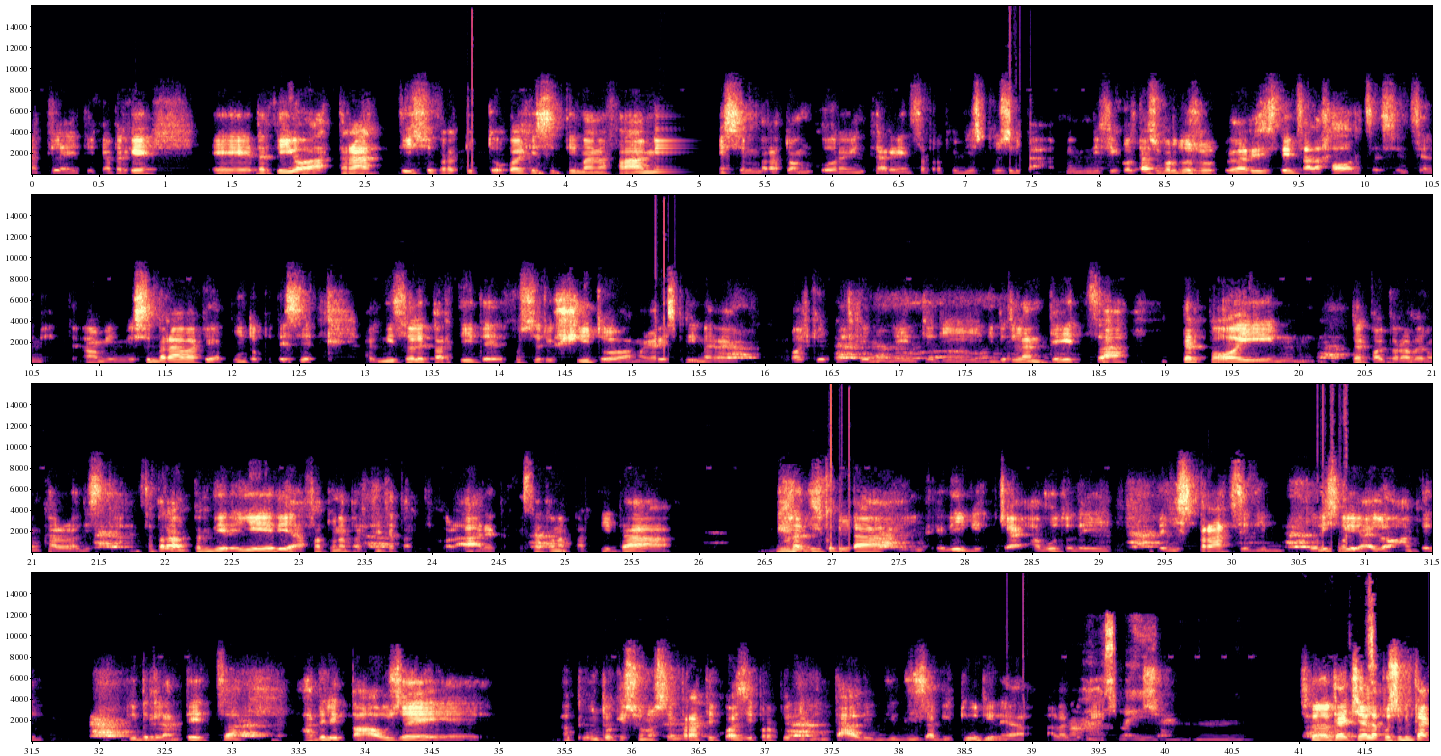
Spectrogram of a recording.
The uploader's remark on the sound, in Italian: A causa di problemi di connessione (lato mio). Abbiamo registrato un audio un po' ballerino e disturbato (anche dai miei cani).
